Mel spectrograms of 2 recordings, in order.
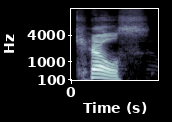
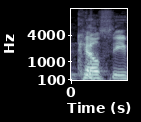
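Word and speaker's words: Kelce: way everybody out there travis kels is how you pronounce his last name did his brother i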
